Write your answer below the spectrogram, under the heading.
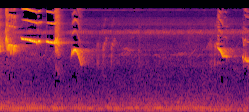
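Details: Bulbul calling from a house roof: a few sharp chirps and downward-slurred whistled notes in the first second and a half, then near silence before two more slurred chirps near the end, with faint high thin tones throughout.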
